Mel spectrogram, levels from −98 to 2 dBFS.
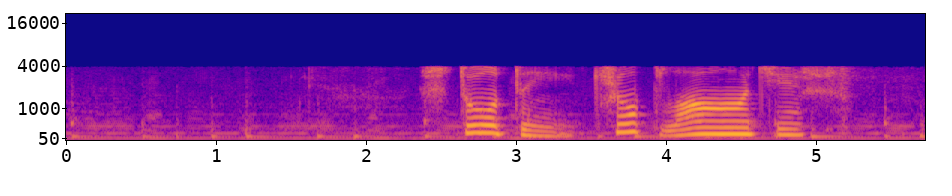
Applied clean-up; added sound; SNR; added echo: none; Musical instrument; 19 dB; none.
